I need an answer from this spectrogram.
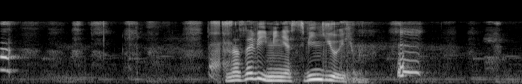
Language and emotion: Russian, angry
